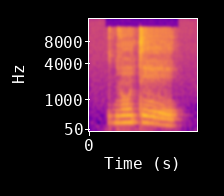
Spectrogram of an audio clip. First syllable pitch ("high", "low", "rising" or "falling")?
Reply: high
